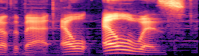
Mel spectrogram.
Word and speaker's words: Elwes: And every time I'm pretty sure it is it's a vocalized S, not a. So it's Elwes with like a Z sound.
